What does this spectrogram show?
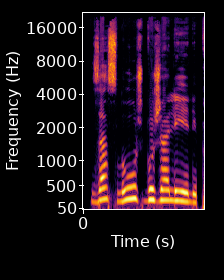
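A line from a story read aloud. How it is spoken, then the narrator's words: Spoken aloud with sigh. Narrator (Russian): проговорил вслух и почему-то вздохнул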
